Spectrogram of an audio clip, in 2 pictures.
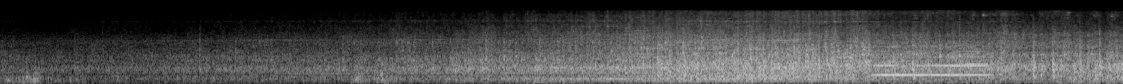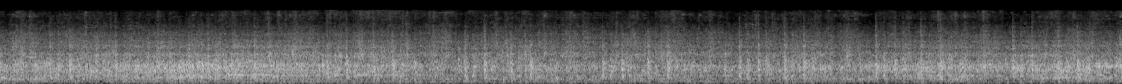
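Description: Diesel-locomotive-hauled express train running toward and past the listener, its engine and wheels growing louder over the first several seconds. About nine seconds in the locomotive's horn sounds once for about a second. The loud rumble and clickety-clack of the carriages then continue.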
